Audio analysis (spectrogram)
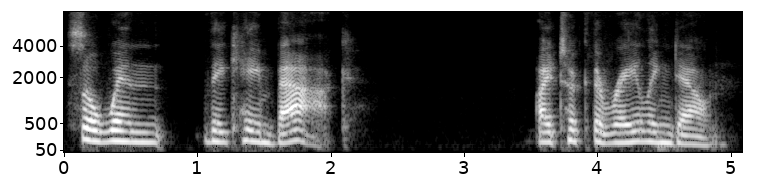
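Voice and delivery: usual speaking voice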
